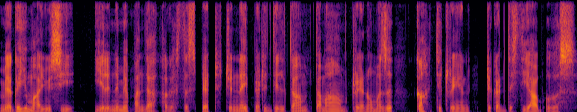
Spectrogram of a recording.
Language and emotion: Kashmiri, sad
